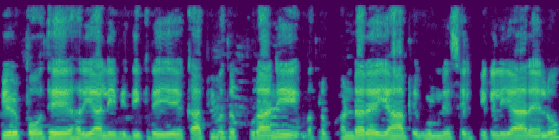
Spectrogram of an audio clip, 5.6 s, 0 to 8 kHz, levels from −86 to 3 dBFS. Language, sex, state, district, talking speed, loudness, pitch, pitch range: Hindi, male, Uttar Pradesh, Ghazipur, 235 wpm, -15 LUFS, 145 Hz, 140-150 Hz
